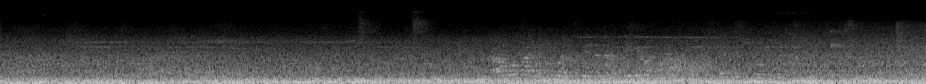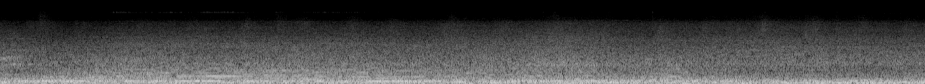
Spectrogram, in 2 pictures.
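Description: A steady low rumble of wind buffets the microphone outdoors.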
